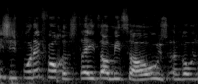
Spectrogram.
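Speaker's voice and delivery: usual speaking voice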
